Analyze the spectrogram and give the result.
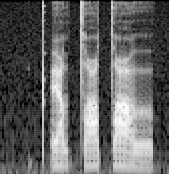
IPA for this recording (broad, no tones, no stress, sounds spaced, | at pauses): pʼ ɛ l tˤ i tˤ ɤ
